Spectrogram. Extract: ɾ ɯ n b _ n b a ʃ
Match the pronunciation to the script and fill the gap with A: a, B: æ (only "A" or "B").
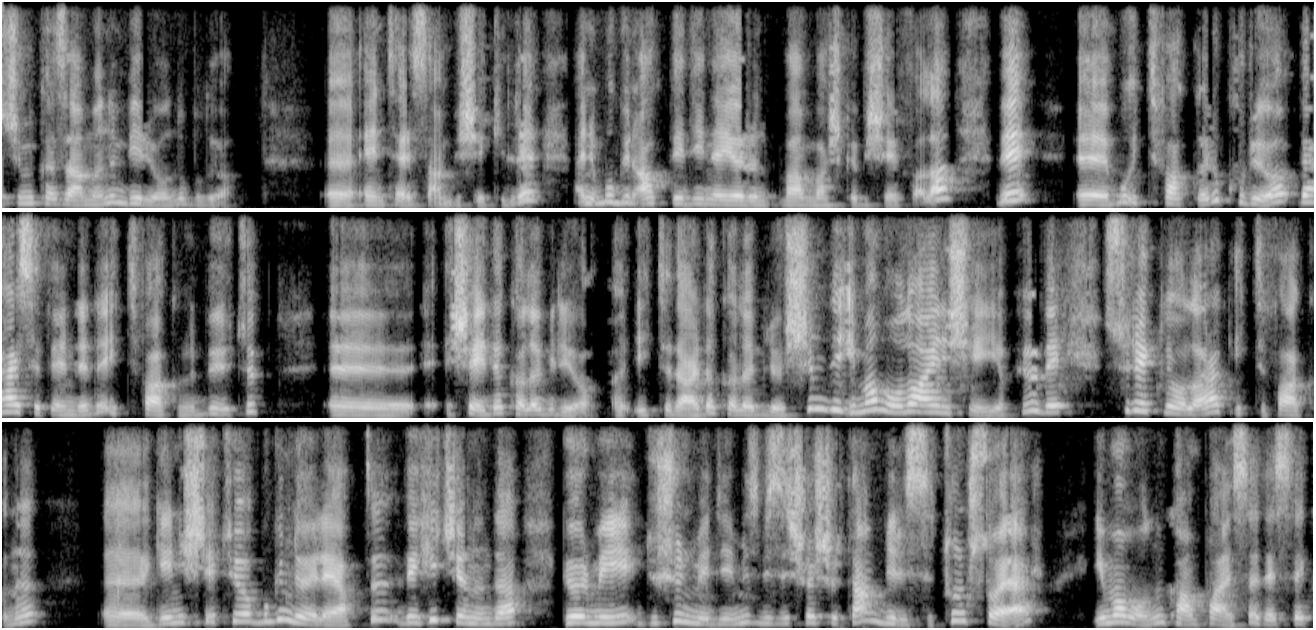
A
